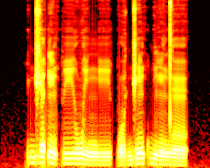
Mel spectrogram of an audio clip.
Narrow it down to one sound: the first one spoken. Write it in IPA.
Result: d͡ʒ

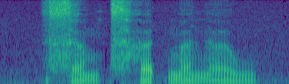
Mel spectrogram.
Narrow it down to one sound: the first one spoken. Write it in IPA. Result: s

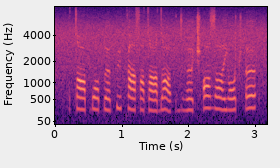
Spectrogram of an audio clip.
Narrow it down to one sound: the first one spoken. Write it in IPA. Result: tˤ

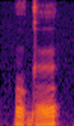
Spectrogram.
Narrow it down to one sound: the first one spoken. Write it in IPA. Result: ʊ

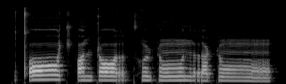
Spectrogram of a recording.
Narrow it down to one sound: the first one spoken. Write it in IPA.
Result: tʼ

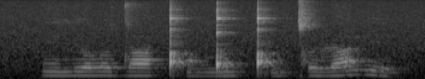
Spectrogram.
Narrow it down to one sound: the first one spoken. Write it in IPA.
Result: ẽ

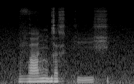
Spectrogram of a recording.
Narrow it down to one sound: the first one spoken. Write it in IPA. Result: v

